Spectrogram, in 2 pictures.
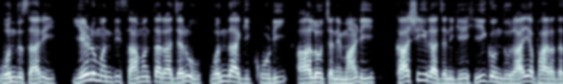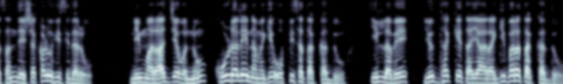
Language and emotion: Kannada, neutral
